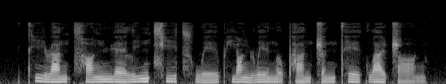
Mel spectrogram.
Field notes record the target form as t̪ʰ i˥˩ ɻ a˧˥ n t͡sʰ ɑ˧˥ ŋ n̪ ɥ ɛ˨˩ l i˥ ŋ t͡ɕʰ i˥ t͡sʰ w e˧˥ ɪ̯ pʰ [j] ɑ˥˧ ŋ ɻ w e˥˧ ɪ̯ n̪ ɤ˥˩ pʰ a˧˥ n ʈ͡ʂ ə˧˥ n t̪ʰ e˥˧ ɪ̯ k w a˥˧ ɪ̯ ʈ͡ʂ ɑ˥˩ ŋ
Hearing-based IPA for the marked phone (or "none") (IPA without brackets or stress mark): j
